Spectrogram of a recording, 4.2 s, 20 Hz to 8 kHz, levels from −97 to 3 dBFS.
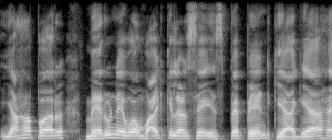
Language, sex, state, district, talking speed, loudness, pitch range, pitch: Hindi, male, Jharkhand, Ranchi, 185 wpm, -12 LUFS, 145-160 Hz, 155 Hz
